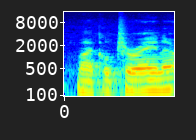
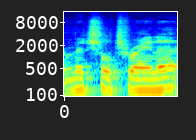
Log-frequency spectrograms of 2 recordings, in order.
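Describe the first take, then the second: First: The first word sounds like Michael. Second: The first word sounds like Mitchell. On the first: "nobody pronounces it the same" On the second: "nobody pronounces it the same"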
